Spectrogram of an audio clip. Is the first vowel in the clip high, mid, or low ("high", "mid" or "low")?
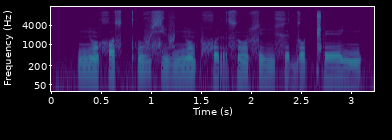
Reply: mid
